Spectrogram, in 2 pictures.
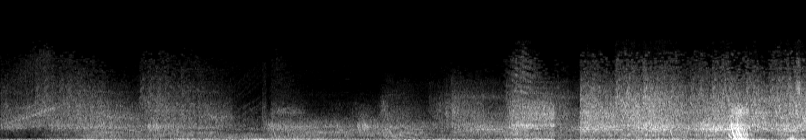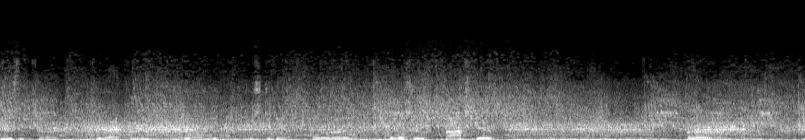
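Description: Laser weapons fire in rapid, crackling bursts.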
